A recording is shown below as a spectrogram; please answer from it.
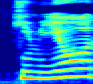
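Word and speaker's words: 奇妙: から不思議だね。舞い上がれ、朱雀、ミラクルラ。OK、不思議遊戯。そうやね、気持ち悪い。And then Kimyo, since it rhymes with Bimyo, it's just I don't have a positive impression of the word.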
